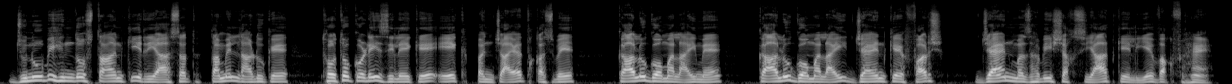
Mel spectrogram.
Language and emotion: Urdu, neutral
